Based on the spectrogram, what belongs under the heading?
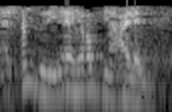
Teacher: السكون الذي على حرف النون في كلمة العالمين هذا سكون عارض، هذا السكون العارض جاء بعد حرف المد وهو الياء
